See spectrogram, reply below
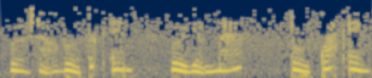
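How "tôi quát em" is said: ordinary delivery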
